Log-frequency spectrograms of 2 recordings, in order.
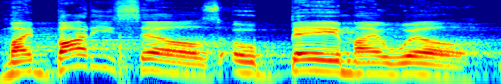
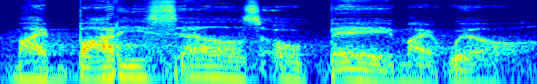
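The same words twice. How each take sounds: First: It is said in a powerful, heroic voice. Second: It is said in a whisper. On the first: "like you were a superhero" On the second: "And now in a whisper"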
